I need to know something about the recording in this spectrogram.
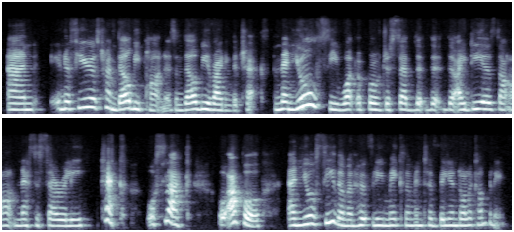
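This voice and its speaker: A woman who founded a venture fund speaks as a panelist in a panel discussion, earnestly explaining her points. Her voice sits on the high side, and she talks a little fast.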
